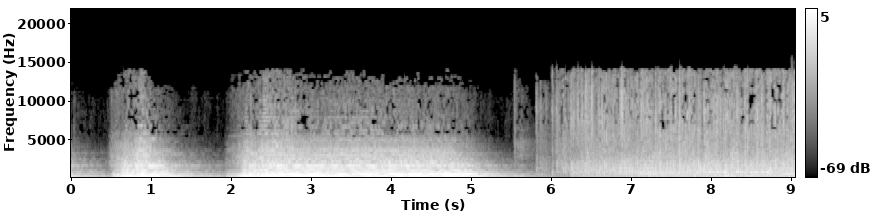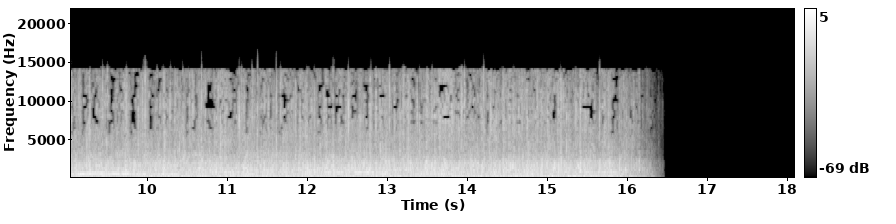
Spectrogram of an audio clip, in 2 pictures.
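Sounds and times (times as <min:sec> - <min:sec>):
steady applause: 0:05.6 - 0:16.5.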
